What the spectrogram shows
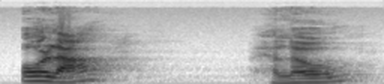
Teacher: in Spanish the letter H is silent or mute that means it has no sound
